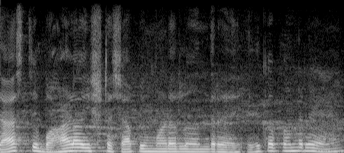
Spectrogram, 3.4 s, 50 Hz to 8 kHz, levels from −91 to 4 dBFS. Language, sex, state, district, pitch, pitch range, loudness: Kannada, male, Karnataka, Bellary, 145 Hz, 130-175 Hz, -17 LUFS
